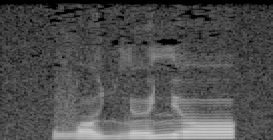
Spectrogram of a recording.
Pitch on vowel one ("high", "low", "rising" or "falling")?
low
